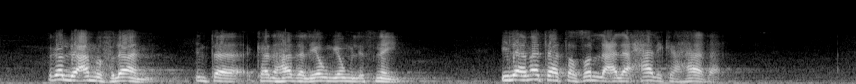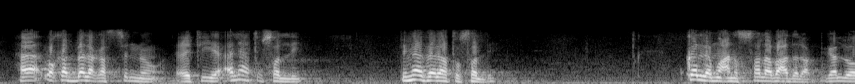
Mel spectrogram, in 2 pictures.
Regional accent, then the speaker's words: Upper Egypt, Egypt; عندنا في قريتنا في الصعيد كان مجموعة من الشباب لا يدخلون مسجدا

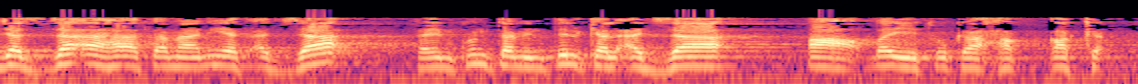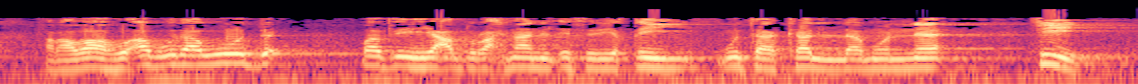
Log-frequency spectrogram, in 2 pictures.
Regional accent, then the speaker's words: Egypt; وعندنا في مصر الفقراء جميع الموظفين فقراء حتى درجة وكيل وزارة

